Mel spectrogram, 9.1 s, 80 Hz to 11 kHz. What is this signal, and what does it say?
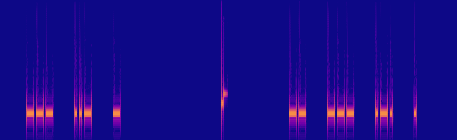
Morse code, heard as a keyed tone, about 25 wpm, spaced as for 14 wpm, 700 Hz. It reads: OUT MORE
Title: 3x Character Spacing - Top 100 Words - 25wpm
